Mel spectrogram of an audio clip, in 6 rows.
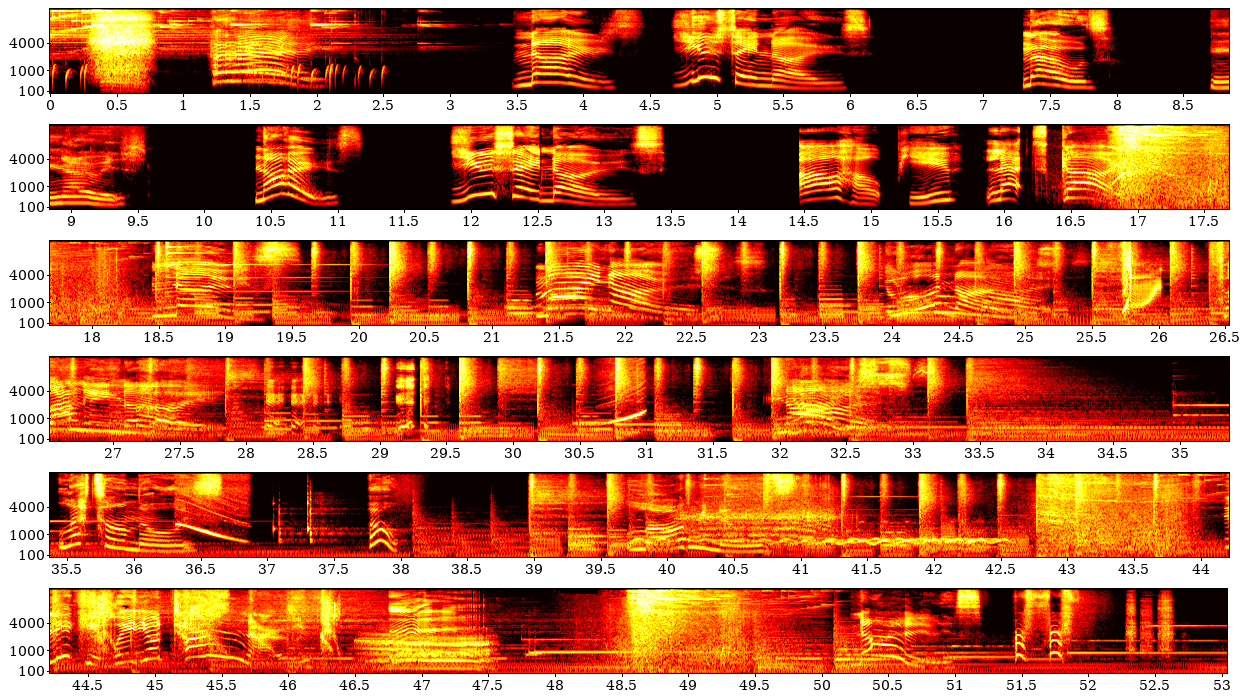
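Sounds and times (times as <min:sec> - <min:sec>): children's background music: 0:01.0 - 0:02.9, 0:18.4 - 0:38.2, 0:39.0 - 0:48.3, 0:49.5 - 0:52.3
cartoon boing sound effect: 0:25.7 - 0:26.1
cartoon voice-like sound effect: 0:36.3 - 0:36.9, 0:39.7 - 0:42.4.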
